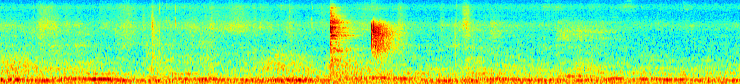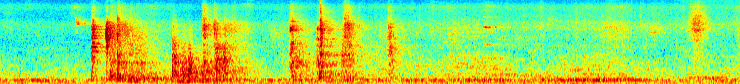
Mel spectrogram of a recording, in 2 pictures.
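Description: English pool balls being struck with a cue, clicking together and dropping into pockets: a couple of sharp knocks about four seconds in, then a busier run of knocks and rattles about ten to fourteen seconds in, over a steady low hum.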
